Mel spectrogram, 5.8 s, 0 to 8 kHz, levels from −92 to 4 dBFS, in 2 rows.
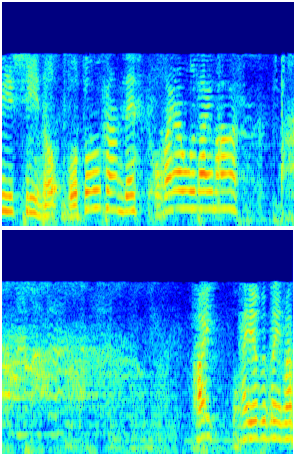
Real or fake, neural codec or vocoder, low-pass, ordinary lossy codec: fake; codec, 16 kHz in and 24 kHz out, 0.6 kbps, FireRedTTS-2 codec; 7.2 kHz; AAC, 16 kbps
